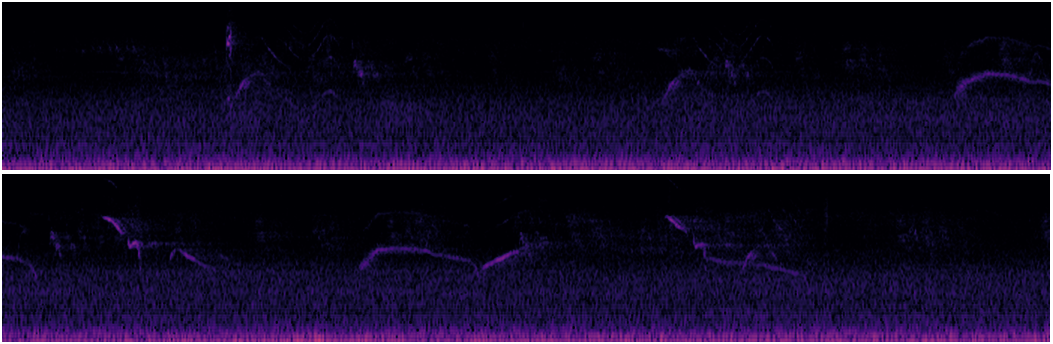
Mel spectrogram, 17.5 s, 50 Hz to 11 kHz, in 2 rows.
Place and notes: Antwerpsesteenweg, Brussel, België - President Garden i
Early Morning Recording / Birds on a Rooftop - Garden President Brussels Hotel
Brussels North
Urban Sonic Environment Pandemic
24 March 2020, 06:43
